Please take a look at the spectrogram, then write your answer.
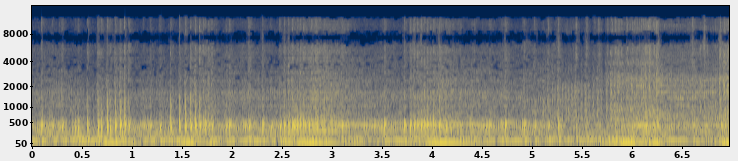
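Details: Aprilia RS 125 two-stroke idling and blipping, with a rough clattery rattle over the exhaust note; abnormal engine noise, source not pinned down.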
